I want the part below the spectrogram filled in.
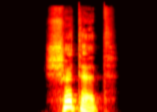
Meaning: inflection of schütten: 1. second-person plural present 2. second-person plural subjunctive I 3. third-person singular present 4. plural imperative
- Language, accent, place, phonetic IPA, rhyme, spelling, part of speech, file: German, Germany, Berlin, [ˈʃʏtət], -ʏtət, schüttet, verb, De-schüttet.ogg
